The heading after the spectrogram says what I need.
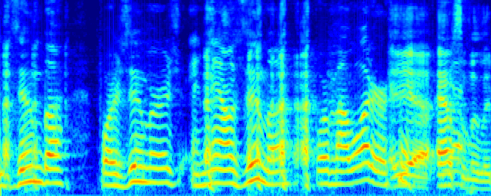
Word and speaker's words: Xooma: So how do you pronounce that? Zuma. Zuma.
